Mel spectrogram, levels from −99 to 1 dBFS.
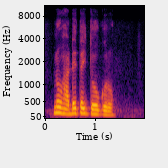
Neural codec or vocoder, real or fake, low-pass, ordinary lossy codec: none; real; 9.9 kHz; Opus, 24 kbps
